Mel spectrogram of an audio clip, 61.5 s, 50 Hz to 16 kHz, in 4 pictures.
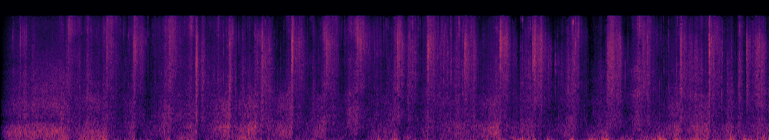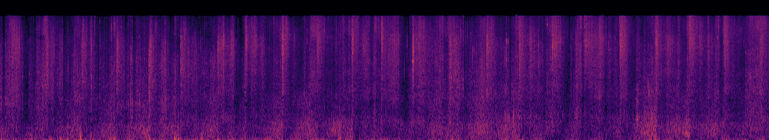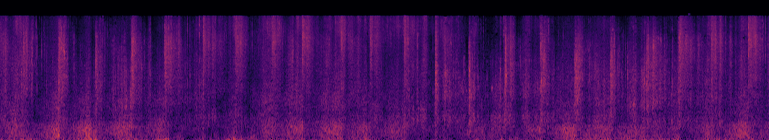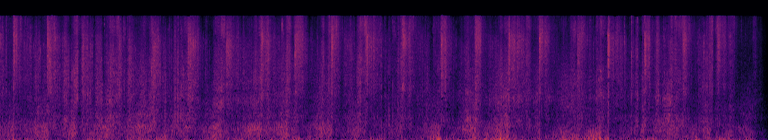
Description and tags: Footsteps on rocky beach at the Channel Coast at Étretat, waves in the background, walking speed - recorded with Olympus LS-11
beach, channel-coast, feet, foot, footsteps, shore, steps, stone, stones, walking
